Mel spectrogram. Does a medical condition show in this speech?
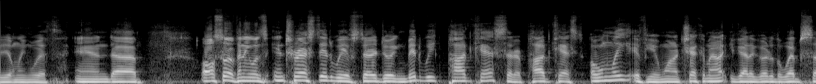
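No.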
